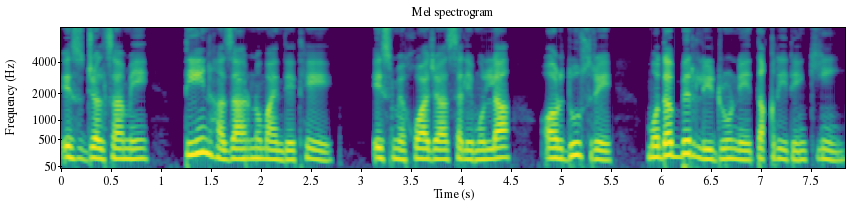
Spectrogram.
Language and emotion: Urdu, neutral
